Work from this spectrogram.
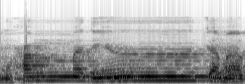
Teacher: ملانے کی صورت میں وعلی آل محمد کما، یہ اخفا ہے، تنوین کے بعد کاف آنے کی وجہ سے نون کی آواز کو چھپائیں گے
